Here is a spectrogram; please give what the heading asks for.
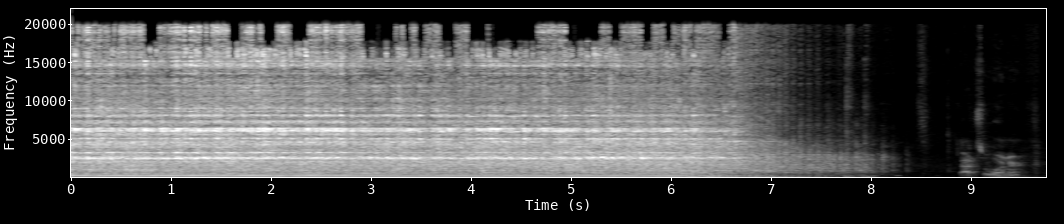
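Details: Used Craftsman rototiller after a repair with no replacement parts, choke on, a little throttle. The single-cylinder engine fires and holds a fast, steady putter for several seconds, then winds down and stops. It runs healthy.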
